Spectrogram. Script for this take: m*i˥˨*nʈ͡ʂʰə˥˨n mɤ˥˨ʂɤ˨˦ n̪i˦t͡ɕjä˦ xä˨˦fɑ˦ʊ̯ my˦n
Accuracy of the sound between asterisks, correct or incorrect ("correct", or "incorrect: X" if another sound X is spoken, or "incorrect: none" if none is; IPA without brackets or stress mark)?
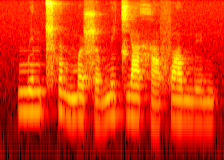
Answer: incorrect: i˦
